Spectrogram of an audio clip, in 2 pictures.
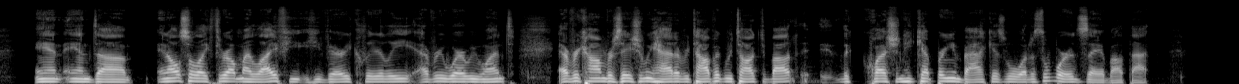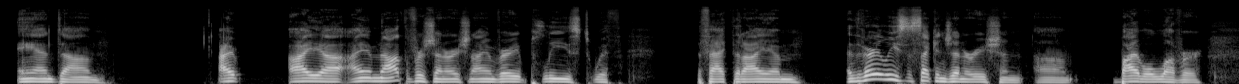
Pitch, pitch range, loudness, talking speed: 125 Hz, 115-135 Hz, -19 LUFS, 170 wpm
